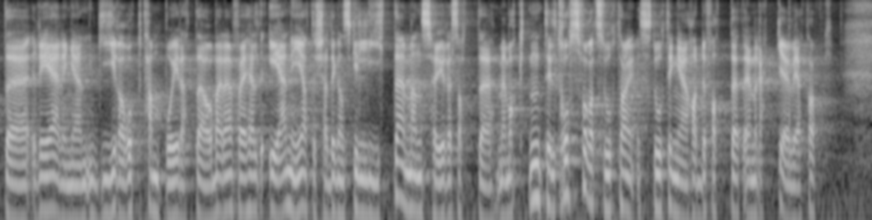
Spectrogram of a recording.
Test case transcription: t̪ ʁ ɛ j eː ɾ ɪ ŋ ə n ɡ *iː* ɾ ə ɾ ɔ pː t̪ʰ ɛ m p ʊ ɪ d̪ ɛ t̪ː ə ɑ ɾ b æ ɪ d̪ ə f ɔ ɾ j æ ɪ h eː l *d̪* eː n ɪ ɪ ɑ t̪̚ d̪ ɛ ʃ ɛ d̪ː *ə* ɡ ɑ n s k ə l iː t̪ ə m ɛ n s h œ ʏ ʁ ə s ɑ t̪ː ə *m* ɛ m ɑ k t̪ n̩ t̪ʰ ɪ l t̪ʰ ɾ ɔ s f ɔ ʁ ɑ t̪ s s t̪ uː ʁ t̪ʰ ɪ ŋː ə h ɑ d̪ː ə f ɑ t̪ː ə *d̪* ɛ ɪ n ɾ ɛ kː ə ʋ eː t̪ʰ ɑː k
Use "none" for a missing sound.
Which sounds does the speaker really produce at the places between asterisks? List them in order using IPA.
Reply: iː, t̪, ə, m, t̪

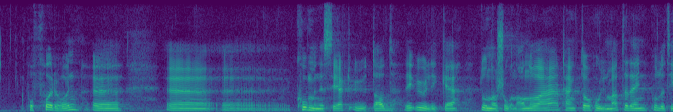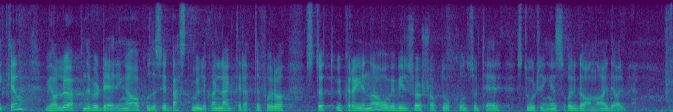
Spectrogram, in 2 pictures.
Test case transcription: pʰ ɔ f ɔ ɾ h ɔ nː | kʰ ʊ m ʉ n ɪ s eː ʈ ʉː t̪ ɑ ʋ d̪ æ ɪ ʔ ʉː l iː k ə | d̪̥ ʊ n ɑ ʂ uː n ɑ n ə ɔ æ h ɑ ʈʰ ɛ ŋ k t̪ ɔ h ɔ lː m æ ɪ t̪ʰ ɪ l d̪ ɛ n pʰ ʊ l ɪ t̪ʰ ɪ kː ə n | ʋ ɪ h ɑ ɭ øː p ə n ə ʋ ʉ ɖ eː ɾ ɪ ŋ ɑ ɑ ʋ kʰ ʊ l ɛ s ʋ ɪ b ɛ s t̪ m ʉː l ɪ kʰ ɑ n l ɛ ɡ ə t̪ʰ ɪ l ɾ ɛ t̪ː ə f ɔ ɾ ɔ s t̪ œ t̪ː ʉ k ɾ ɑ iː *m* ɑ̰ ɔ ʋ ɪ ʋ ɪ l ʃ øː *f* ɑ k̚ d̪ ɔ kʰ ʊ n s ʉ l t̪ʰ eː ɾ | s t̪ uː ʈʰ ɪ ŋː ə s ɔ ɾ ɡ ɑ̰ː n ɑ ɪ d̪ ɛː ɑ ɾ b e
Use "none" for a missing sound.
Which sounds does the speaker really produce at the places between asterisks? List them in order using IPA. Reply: n, ʂ

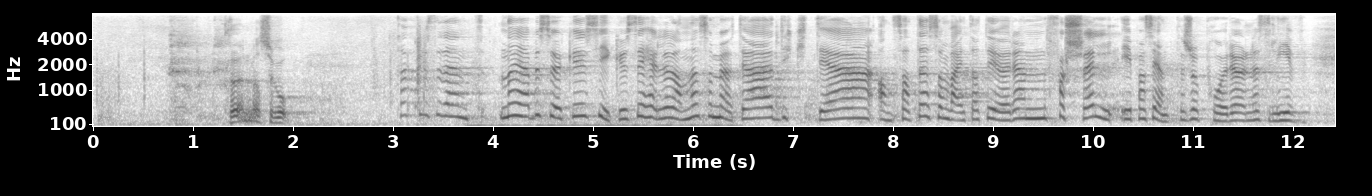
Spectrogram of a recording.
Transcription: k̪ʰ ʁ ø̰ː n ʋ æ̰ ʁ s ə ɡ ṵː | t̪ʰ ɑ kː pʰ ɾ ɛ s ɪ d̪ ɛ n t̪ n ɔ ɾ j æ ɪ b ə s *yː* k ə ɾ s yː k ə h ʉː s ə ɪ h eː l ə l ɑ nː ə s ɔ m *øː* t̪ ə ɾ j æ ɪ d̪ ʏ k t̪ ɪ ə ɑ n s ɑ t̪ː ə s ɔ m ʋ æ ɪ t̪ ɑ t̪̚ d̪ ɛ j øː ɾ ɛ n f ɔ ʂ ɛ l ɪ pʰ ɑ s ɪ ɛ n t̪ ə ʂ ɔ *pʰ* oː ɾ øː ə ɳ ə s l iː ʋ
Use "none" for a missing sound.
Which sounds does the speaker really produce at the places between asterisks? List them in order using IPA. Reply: øː, øː, pʰ

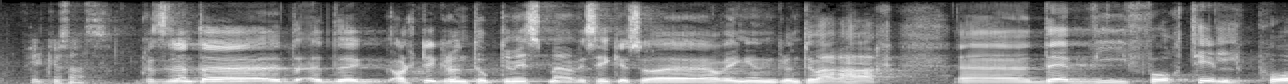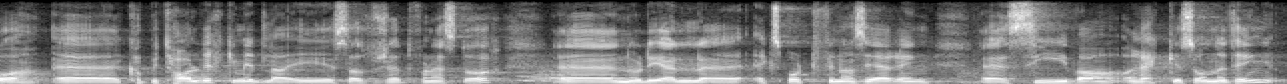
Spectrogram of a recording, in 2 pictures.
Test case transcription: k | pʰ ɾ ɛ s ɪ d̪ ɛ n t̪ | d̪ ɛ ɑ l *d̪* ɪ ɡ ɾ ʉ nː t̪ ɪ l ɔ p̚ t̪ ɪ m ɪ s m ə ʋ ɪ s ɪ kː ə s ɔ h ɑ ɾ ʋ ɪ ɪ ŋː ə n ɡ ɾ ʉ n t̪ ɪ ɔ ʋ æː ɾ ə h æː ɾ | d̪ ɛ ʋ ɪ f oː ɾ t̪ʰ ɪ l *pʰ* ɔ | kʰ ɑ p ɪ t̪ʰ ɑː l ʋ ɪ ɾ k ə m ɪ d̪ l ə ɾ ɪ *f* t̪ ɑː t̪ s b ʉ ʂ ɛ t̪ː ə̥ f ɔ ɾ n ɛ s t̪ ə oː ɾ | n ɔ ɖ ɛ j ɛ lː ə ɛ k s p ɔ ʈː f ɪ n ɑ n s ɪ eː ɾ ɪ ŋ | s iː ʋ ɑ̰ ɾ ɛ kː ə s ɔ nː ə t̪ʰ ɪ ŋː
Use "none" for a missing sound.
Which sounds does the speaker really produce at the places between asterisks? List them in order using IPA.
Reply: t̪, pʰ, s

